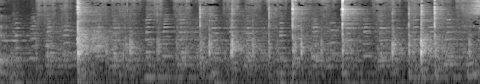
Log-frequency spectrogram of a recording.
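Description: Metal spoon clinking and tapping against a glass mixing bowl as stiff, crumbly butter and powdered-sugar frosting is stirred, in irregular sharp knocks starting about a second in, over background music.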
